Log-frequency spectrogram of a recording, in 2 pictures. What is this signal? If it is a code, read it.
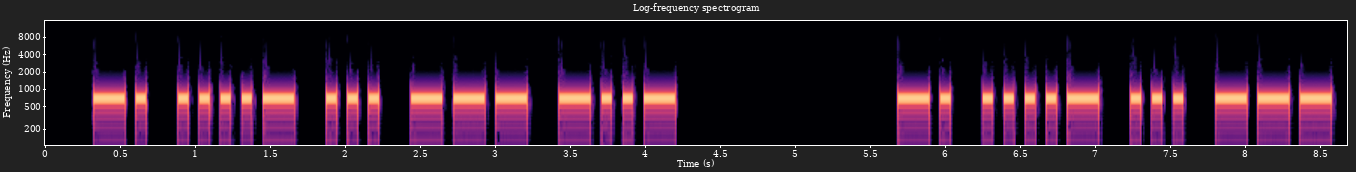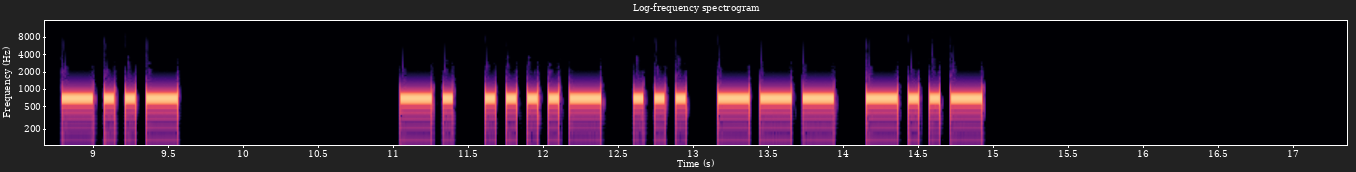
Morse code, heard as a keyed tone, about 17 wpm, 700 Hz. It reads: N4SOX N4SOX N4SOX
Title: USA Call Signs - 5 Characters - Repeated 3x - 17wpm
